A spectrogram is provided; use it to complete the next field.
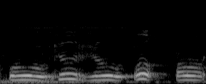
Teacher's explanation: పెదవులు గుండ్రంగా ఉన్నప్పుడు పుట్టే అచ్చులు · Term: ఓస్టాచ్చులు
